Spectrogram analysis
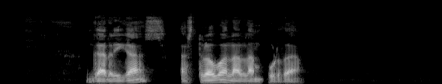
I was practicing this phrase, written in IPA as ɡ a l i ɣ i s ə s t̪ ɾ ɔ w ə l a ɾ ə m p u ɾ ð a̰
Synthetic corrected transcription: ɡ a r i ɣ a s ə s t̪ ɾ ɔ β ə l a l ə m p u ɾ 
